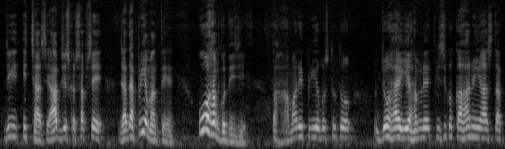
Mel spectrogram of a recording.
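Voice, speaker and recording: A man's voice: fairly high pitch, darkish tone. A man voicing a troubled, secretive male god in a retold religious story, fretting and repeating himself. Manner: fretful, insistent repetition.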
